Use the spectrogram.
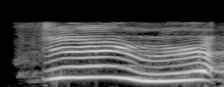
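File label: "jin1yu2", Mandarin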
